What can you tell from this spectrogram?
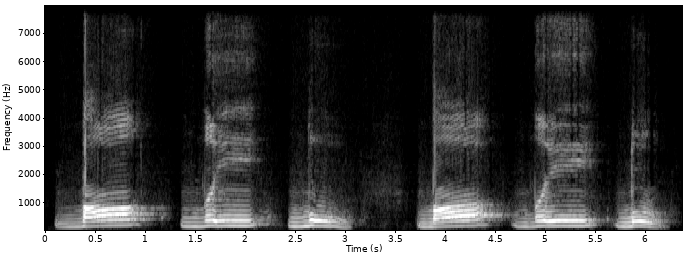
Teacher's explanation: Adapun bo, ya, dia di tepi lidah, bukan di ujung lidah. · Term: huruf bo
